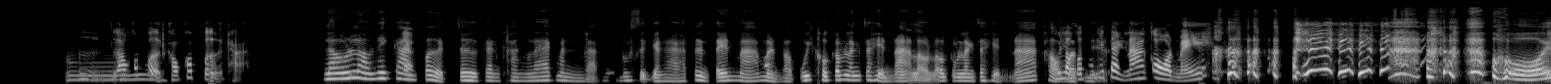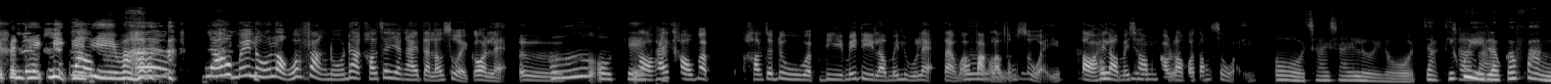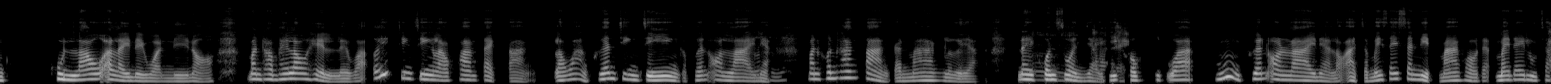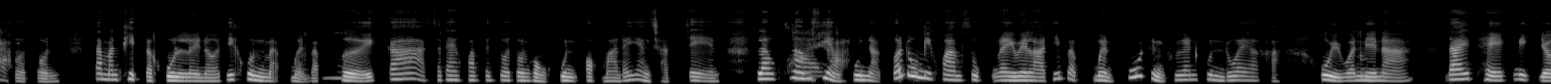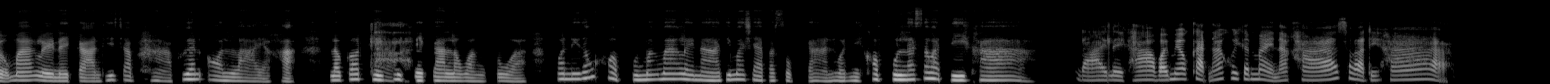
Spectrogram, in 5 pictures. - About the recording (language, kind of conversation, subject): Thai, podcast, เพื่อนที่เจอตัวจริงกับเพื่อนออนไลน์ต่างกันตรงไหนสำหรับคุณ?
- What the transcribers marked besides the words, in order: laugh; tapping; chuckle; laughing while speaking: "เรา"; laugh; laughing while speaking: "มาก"; chuckle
